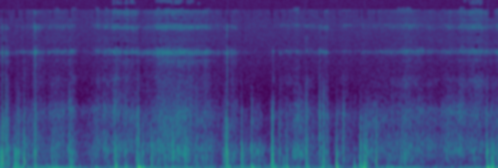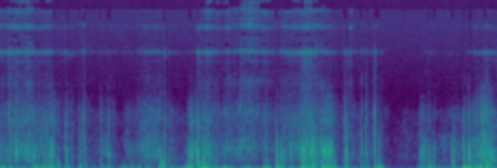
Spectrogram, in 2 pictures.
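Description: Long nails scratch and tap the curved outer walls and rims of two identical small, round, hollow, empty cork coaster bowls. The result is a dense, irregular stream of soft, dull, low-heavy taps over a rough scratching texture, each tap dying away quickly. There is a brief pause near the end before the tapping resumes.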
